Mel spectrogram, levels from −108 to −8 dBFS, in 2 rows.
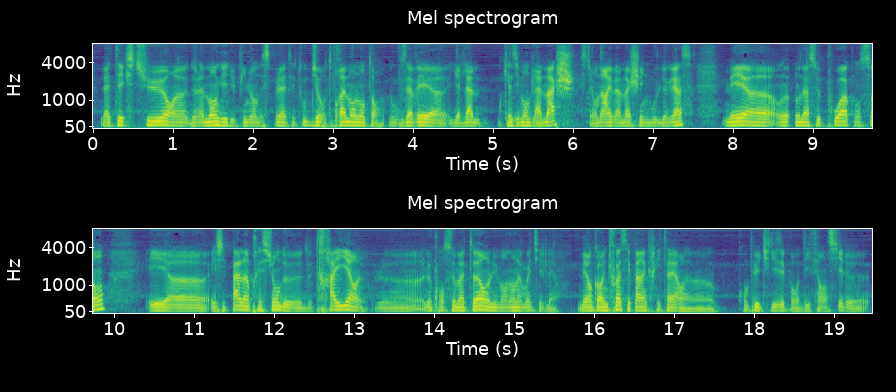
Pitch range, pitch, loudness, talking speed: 100-115 Hz, 105 Hz, -20 LUFS, 240 wpm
